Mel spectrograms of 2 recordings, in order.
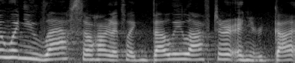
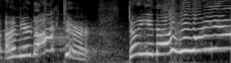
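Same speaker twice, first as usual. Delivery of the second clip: much higher, rising outraged demand; hammed-up wounded pride, voice climbing; indignant doctor; 13 semitones higher than usual. A doctor insisting to his patient that he matters, hammed-up indignant squeak.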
